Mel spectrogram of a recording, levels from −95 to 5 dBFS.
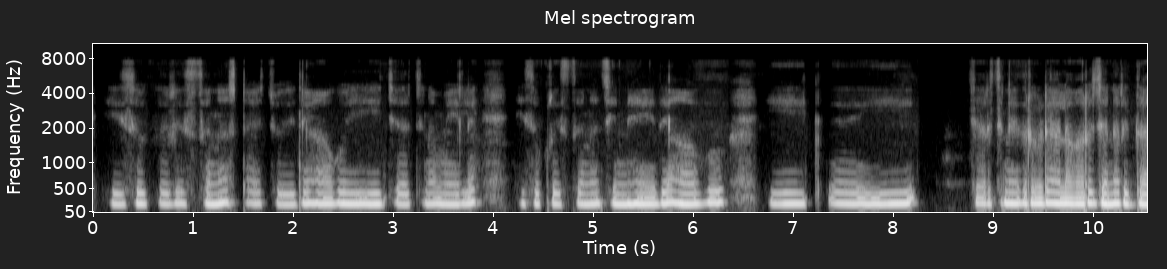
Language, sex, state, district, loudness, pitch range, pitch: Kannada, female, Karnataka, Gulbarga, -14 LUFS, 200-215 Hz, 205 Hz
